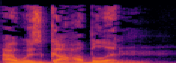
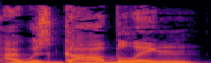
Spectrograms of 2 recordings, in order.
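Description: First: The final g sound is dropped. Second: The final g sound is clearly pronounced. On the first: The speaker calls it right. "Nosotros no pronunciamos la G" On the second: The speaker calls it wrong. "We don't say"

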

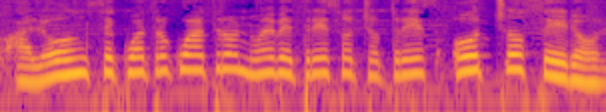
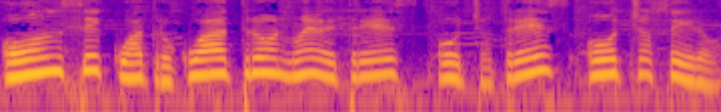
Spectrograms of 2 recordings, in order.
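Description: First: The number is said at normal, quicker speed. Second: The number is said more slowly.

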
